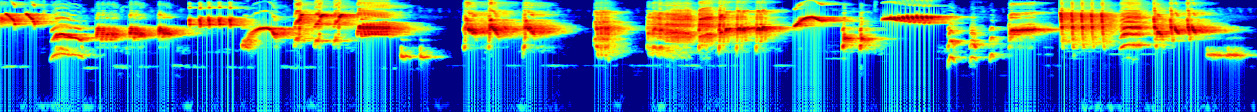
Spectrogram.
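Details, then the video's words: Asian pied starling in full song as a singing lure: a long, lively string of piercing whistles, rasping notes, rapid clicking trills and sliding phrases, delivered almost without break. "Pancingan Jalak Suren Biar Bongkar Isian"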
